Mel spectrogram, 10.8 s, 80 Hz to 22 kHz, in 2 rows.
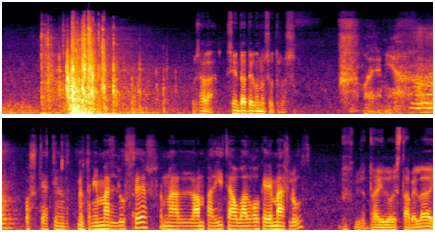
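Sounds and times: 
door pulled shut with scraping rush and heavy thud: 0:00.5 - 0:02.4
door rattle: 0:00.5 - 0:02.4, 0:05.1 - 0:05.7
speech: 0:02.4 - 0:03.8, 0:04.5 - 0:10.7.

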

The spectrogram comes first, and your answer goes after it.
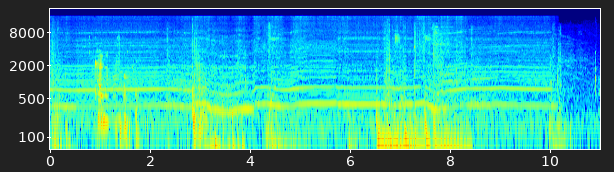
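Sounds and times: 
video game motorcycle engine revving: 0:00.0 - 0:10.5
speech: 0:01.0 - 0:02.0.

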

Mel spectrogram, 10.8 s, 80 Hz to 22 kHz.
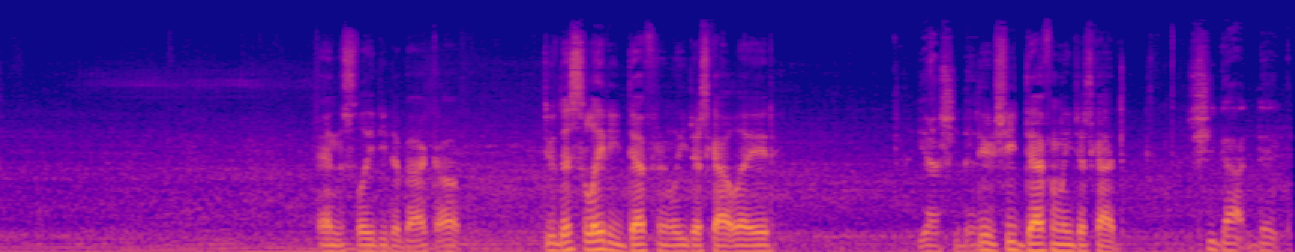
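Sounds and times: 
car passing by outside: 0:00.6 - 0:07.0
speech: 0:02.7 - 0:04.0, 0:04.6 - 0:06.6, 0:07.7 - 0:10.7.

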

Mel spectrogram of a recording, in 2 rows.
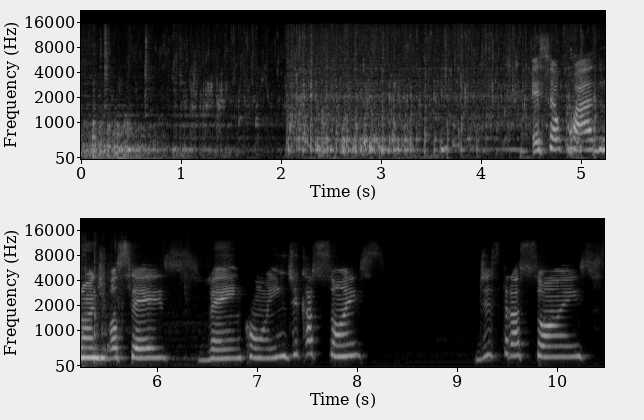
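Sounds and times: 
toilet flushing: 0:00.0 - 0:06.0
speech: 0:04.5 - 0:08.2, 0:09.2 - 0:10.4.

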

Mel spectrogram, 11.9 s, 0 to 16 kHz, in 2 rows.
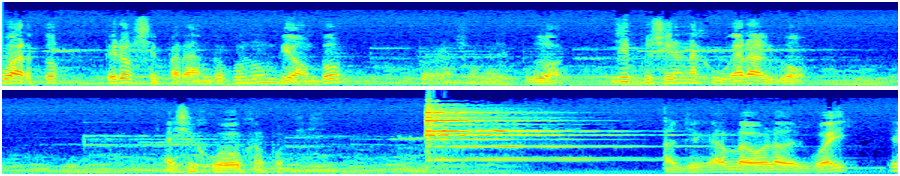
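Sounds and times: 
speech: 0:00.0 - 0:05.5, 0:07.0 - 0:08.1, 0:10.4 - 0:11.9
Buddhist pilgrim's small handbell struck: 0:08.8 - 0:10.7.

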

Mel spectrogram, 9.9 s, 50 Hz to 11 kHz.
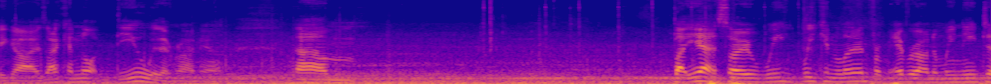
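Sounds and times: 
speech: 0:00.0 - 0:03.7, 0:06.7 - 0:09.8
road traffic rumble of passing vehicles: 0:00.0 - 0:09.8.

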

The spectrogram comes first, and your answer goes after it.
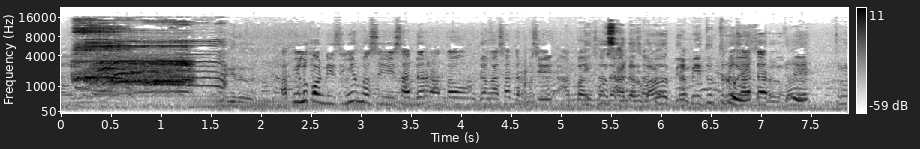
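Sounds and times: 
imitated shrill high-pitched scream on an open aah vowel: 0:00.1 - 0:01.7
speech: 0:02.3 - 0:07.8.

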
